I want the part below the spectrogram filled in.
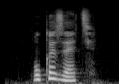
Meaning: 1. to show, to indicate 2. to point 3. to give instructions, to explain
- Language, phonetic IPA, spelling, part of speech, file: Russian, [ʊkɐˈzatʲ], указать, verb, Ru-указать.ogg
